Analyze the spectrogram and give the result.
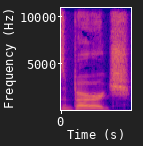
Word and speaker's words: Berge: Men han själv säger att nej, det uttalas Burge. Nej, Sander Burge. – Det gör det inte. – Det har de slutat med nu. Alltså nu säger de faktiskt Berge eller Burge.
